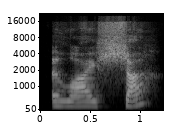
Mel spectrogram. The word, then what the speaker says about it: Elijah: Elijah, like Elijah Wood with the J.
